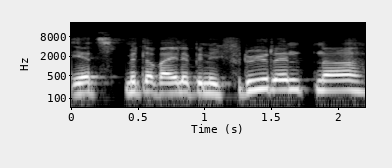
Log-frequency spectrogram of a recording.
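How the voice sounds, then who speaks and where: A man with a Swabian accent speaks in a dark, mellow tone over a quiet background. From Nördlingen, Bavaria on the Württemberg border. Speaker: football fan, wheelchair user, early retiree. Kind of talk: casual chat.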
